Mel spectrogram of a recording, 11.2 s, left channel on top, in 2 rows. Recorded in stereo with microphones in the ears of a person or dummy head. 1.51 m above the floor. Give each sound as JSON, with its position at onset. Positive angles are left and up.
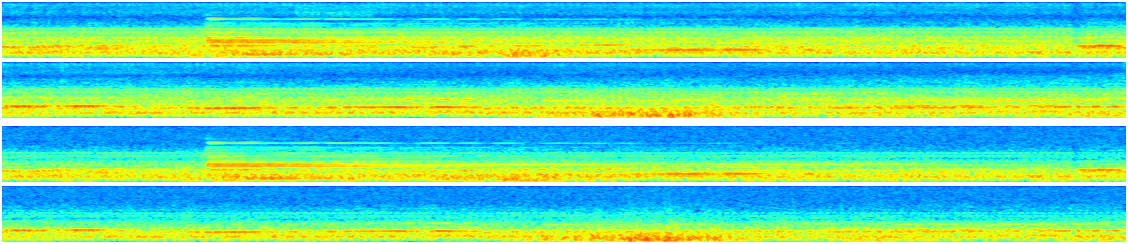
{"t": 0.0, "sound": "a motorcycle", "side_deg": 45}
{"t": 1.0, "sound": "a piano", "side_deg": 10}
